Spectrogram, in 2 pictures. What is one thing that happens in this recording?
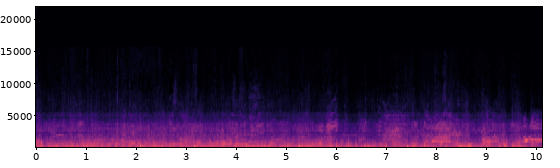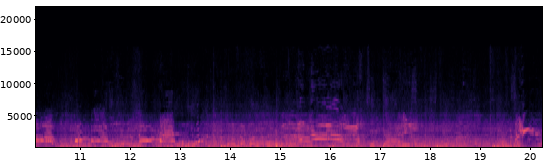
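A crowd of adults and children chatters outdoors all around.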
